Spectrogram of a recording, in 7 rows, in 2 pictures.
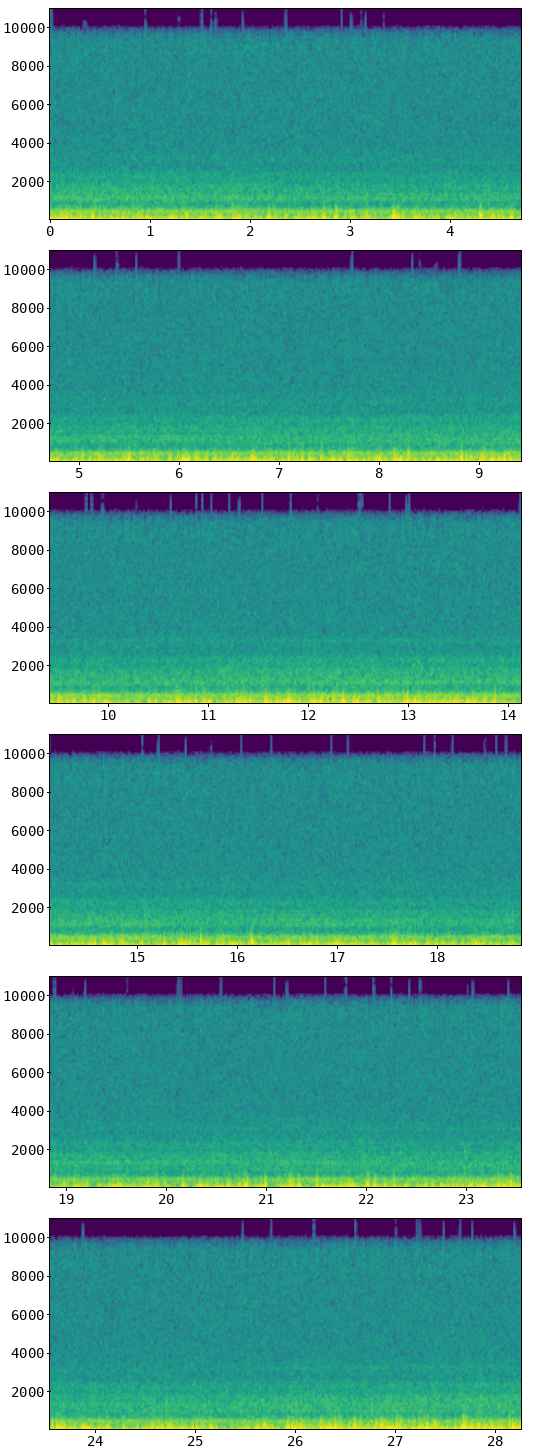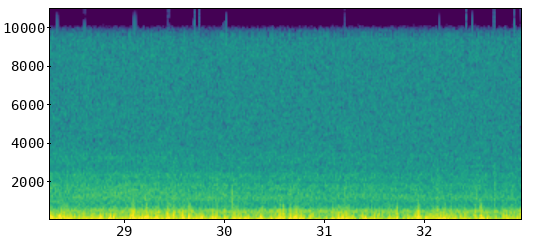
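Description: Steady low wind rumble buffeting the microphone of a camera mounted on a Honda Gold Wing 1800 motorcycle travelling at road speed. It stays even throughout, with no change in pace.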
